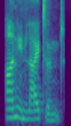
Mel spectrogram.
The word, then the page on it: Unenlightened: Indian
